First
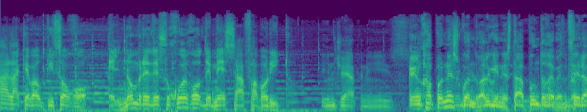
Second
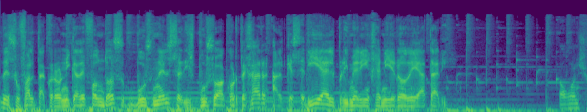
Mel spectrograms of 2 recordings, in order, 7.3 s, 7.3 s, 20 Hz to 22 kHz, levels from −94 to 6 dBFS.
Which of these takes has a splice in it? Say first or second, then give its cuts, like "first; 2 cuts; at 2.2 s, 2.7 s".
first; 1 cut; at 2.6 s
